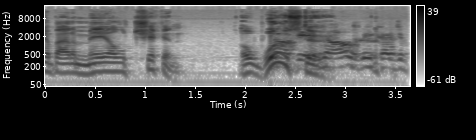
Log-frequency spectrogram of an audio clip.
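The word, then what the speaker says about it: Worcester: elmer fudd talking about a male chicken a wooster because you pronounce it okay yeah yeah uh you're liking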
